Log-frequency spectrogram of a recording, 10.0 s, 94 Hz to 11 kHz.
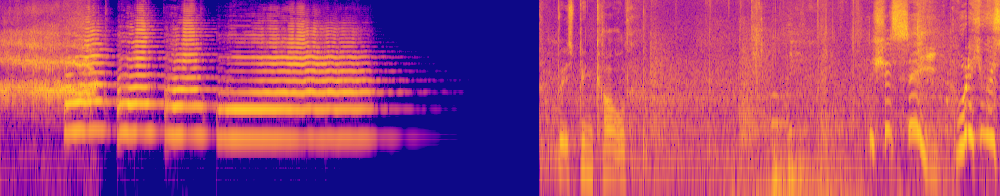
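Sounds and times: sad trombone sound effect: 0:00.6 - 0:04.4.

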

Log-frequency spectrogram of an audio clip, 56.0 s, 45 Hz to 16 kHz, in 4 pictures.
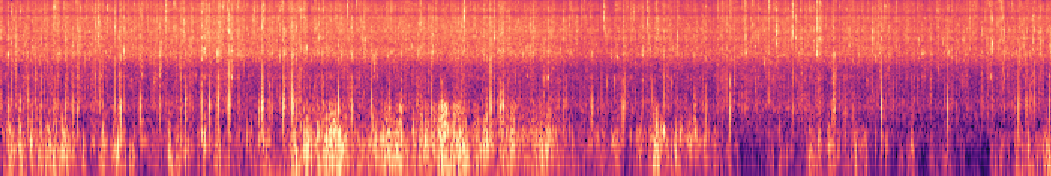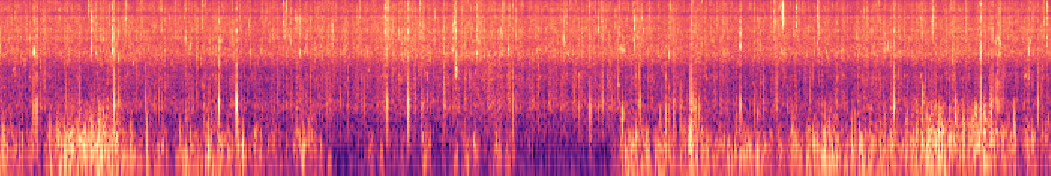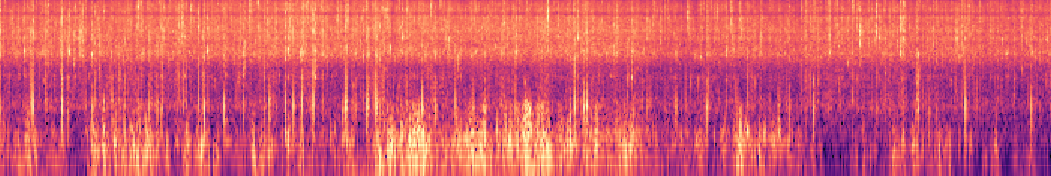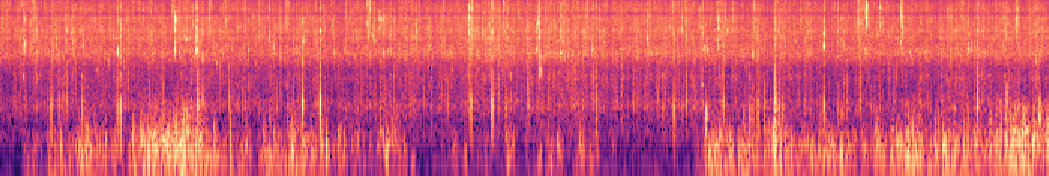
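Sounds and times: rain pattering on asphalt: 0:00.0 - 0:56.0.

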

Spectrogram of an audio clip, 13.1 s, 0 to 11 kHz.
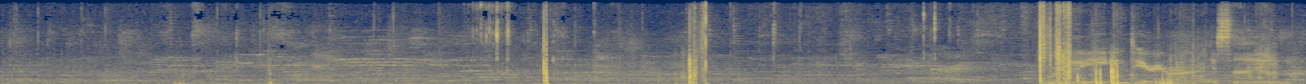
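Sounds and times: background music: 0:00.0 - 0:13.0
indistinct voices: 0:00.0 - 0:13.0.

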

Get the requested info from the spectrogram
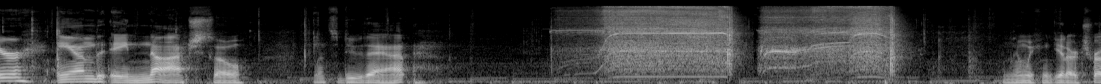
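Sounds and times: cordless drill whining: 0:05.4 - 0:09.2.

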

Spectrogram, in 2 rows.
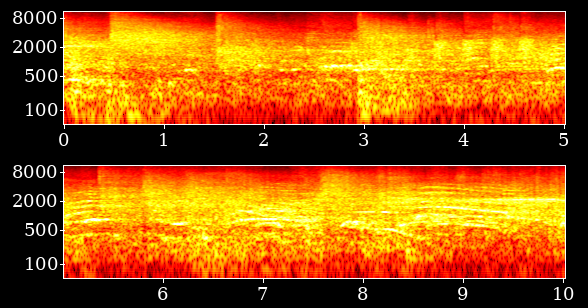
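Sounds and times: hockey sticks and puck on ice: 0:00.0 - 0:06.8.

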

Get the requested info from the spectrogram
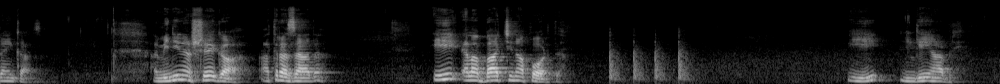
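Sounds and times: knuckles knocking on hard surface: 0:06.1 - 0:07.0.

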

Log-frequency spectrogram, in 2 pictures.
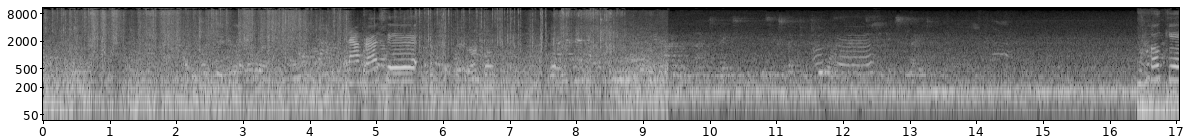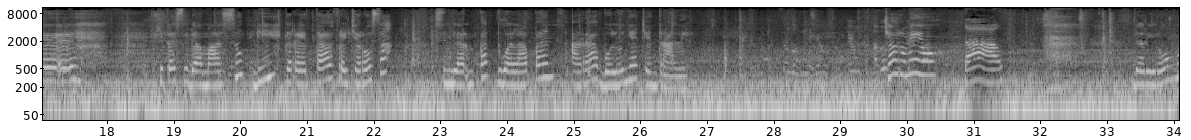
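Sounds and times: low rumble: 0:00.0 - 0:34.0
railway platform hum: 0:00.0 - 0:34.0
quick crackling rustles: 0:00.1 - 0:08.8.

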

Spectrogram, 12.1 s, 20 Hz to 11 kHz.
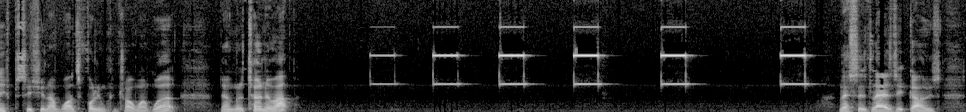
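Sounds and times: timer short beeps: 0:04.6 - 0:07.7, 0:08.3 - 0:08.8, 0:09.8 - 0:10.3.

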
